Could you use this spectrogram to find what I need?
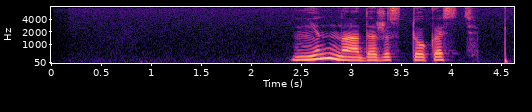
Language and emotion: Russian, angry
